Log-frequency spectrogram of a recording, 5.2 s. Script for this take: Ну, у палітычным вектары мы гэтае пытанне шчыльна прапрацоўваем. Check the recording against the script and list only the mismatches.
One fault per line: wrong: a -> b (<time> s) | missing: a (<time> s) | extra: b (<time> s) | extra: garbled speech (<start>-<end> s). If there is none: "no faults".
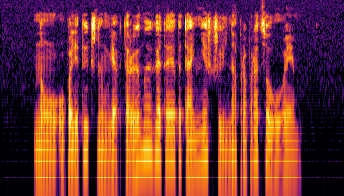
no faults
